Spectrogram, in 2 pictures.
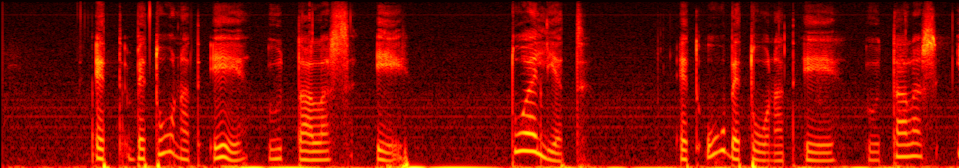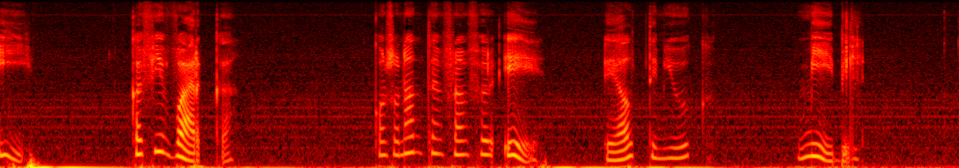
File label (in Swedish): uttal vokalen e, ryska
